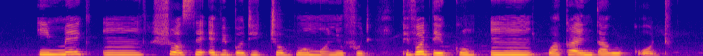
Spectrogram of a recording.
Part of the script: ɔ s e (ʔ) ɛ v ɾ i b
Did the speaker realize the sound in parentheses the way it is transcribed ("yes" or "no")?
yes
